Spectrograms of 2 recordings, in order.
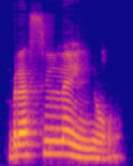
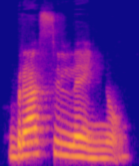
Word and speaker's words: brasileño: Por exemplo, seria fraca quando se formos falar brasileño. Repete de novo, por favor. Brasileño. Muito bem. Brasileño. Aqui o R seria igual ao do Brasil, em português.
